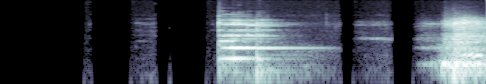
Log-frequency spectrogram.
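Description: A single metallic clang about a second in, a metal utensil or vessel striking the metal cooking pot, ringing out for about half a second.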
